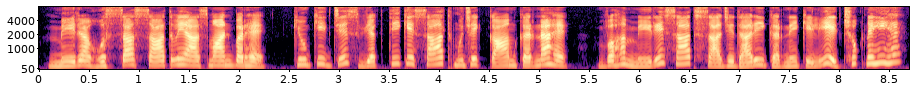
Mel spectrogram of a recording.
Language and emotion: Hindi, angry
